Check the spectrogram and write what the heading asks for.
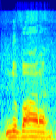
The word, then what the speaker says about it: Nevada: Nevada is spelled like Nevada, the state, but Missouri we we pronounce it Nevada.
